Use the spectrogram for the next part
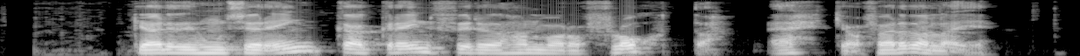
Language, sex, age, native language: Icelandic, male, 40-49, Icelandic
